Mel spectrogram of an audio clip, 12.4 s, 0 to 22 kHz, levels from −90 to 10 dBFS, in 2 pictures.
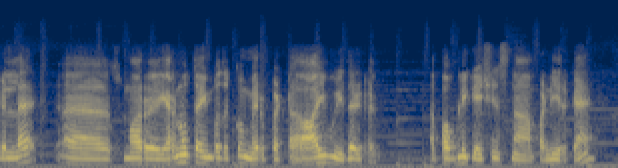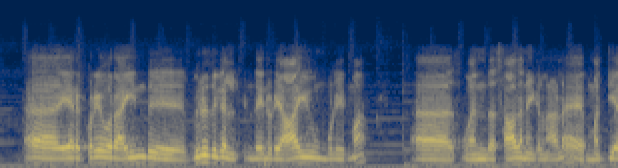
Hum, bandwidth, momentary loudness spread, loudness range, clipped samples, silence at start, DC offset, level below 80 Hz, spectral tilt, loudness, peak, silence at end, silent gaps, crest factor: none; 7.4 kHz; 8 LU; 3 LU; under 0.1%; 0 s; under 0.1%; -44 dBFS; -6.5 dB/octave; -17 LUFS; 0 dBFS; 0 s; none; 16 dB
